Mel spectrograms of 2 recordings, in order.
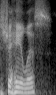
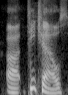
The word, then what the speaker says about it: TCHALS: so we've had the argument of how to pronounce these letters and uh really yeah and some people have come up with shahelis you know it's it's gone it's gone this far teach how's is what keats calls it so that's what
